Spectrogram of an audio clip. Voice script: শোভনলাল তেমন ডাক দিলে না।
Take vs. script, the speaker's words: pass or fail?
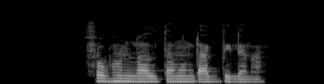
pass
